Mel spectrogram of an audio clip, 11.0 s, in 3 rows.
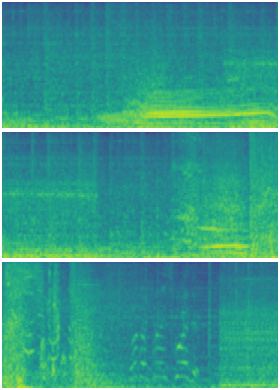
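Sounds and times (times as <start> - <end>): car engines running hard: 0.0 - 7.4, 10.0 - 11.0
film music score: 0.0 - 11.0.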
